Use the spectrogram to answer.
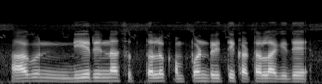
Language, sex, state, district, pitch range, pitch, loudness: Kannada, male, Karnataka, Koppal, 145-160 Hz, 150 Hz, -16 LUFS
